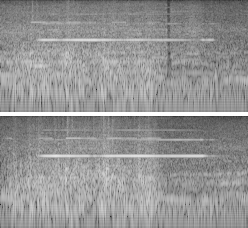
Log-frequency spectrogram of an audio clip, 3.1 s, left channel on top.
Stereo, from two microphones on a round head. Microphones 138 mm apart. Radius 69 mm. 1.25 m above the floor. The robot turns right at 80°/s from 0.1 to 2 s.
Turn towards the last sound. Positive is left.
turn(degrees=110)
